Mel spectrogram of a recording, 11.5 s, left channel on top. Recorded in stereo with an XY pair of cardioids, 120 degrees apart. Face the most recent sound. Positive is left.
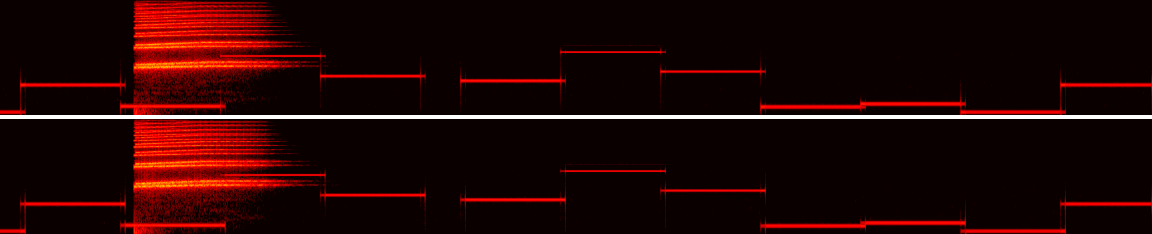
turn(degrees=-30)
